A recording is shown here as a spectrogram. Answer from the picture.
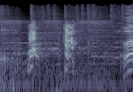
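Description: A dog barking twice, two short barks about half a second apart, over background music.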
